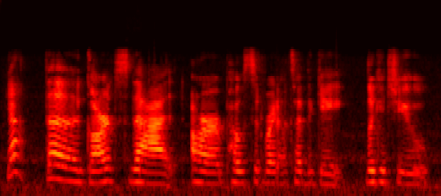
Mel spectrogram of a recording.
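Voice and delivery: ordinary talk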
